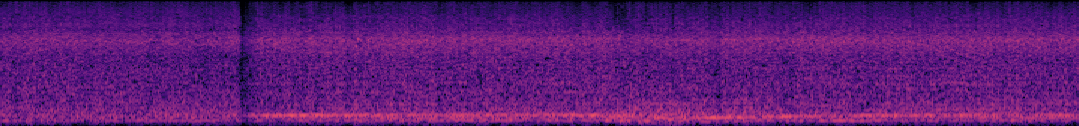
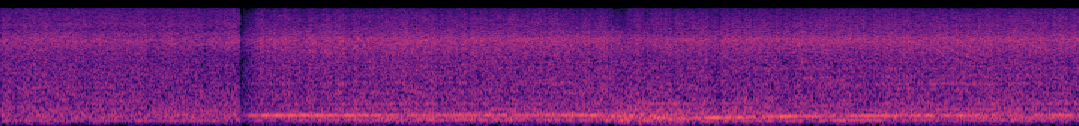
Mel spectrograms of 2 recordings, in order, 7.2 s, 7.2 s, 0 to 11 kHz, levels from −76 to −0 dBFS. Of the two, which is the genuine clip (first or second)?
second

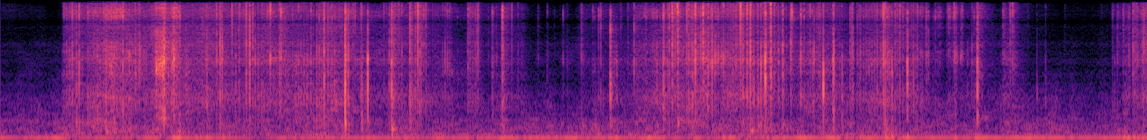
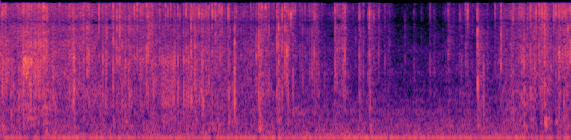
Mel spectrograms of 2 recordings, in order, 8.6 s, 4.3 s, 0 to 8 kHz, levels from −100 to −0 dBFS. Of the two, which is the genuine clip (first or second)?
second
